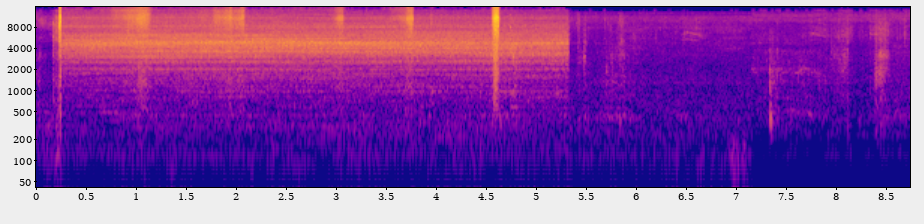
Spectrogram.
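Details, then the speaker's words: Kubota L3301 HST diesel tractor tire with slow leak after earlier puncture repair, traced to inner side of the metal rim: steady sharp hiss for about five seconds then cuts off; air escaping from the rim. "i think it's leaking from right there i think that might be some residue from water or something where it leaks from"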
